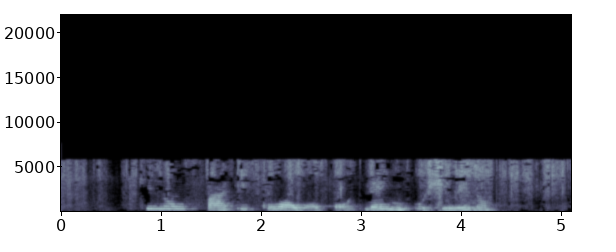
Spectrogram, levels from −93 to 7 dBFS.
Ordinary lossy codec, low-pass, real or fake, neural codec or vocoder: MP3, 24 kbps; 7.2 kHz; real; none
